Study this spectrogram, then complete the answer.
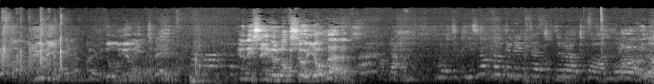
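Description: A woman speaks loudly and with animation from a stage across a large hall.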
